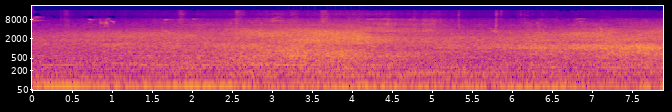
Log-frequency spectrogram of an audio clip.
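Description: Traffic passes by on a nearby road.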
